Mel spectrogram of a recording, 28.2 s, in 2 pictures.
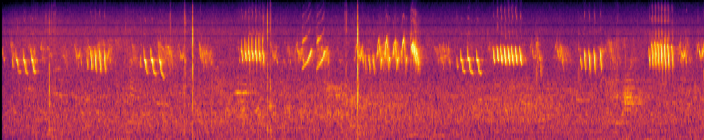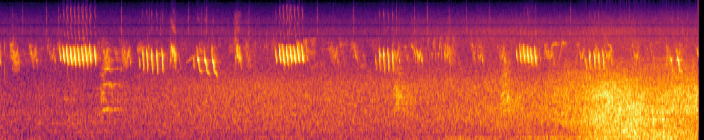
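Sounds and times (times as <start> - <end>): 
background hiss: 0.1 - 28.0
European greenfinch trilling: 15.7 - 16.6.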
